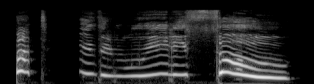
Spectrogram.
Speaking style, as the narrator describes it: asked sobbing bitterly

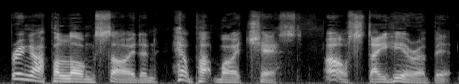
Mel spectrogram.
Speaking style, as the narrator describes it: he cried to the man who trundled the barrow

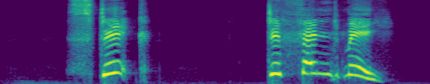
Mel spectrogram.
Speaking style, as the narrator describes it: cried the boy

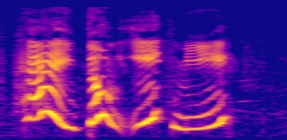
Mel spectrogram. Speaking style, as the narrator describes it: little voice squeaked

